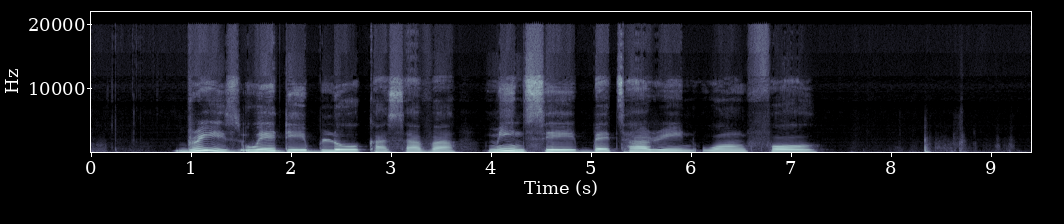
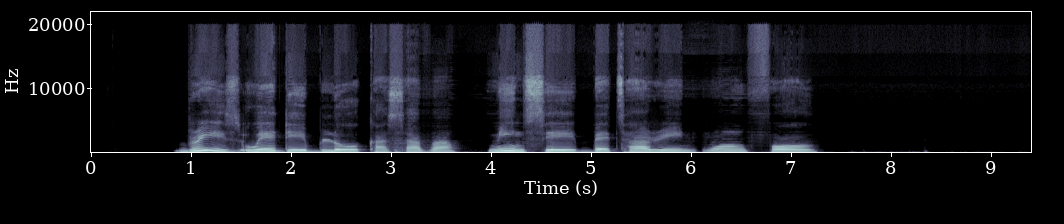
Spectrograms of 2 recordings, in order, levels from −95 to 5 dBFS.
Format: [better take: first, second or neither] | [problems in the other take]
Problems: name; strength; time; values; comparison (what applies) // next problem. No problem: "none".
first | noise reduction (neural mask model DeepFilterNet 3)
